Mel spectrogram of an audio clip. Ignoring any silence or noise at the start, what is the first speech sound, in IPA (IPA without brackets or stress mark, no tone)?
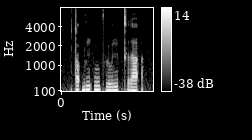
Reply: t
